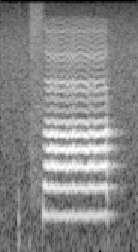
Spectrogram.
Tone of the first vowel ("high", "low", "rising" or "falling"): high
